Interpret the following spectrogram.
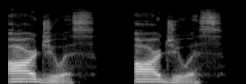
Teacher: Next is arduous, and arduous has 3 syllables, and the stress is on the first syllable, arduous. Now, you don't hear that D sound that much. It's not very strong. It almost sounds a little like a J.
